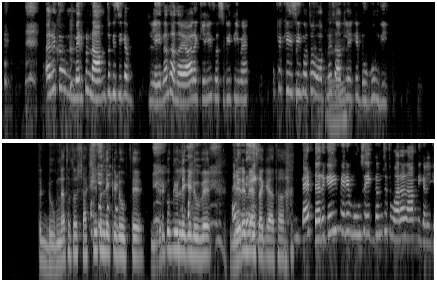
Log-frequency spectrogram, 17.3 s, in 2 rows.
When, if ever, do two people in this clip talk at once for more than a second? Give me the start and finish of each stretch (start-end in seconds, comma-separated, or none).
none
